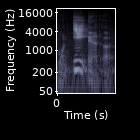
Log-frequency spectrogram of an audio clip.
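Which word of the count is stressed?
E. The stress falls on the word E. "the accents on the E's"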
